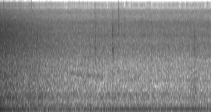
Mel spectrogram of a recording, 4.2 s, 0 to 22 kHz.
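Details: 1963 Chevy pickup V8 with a new carburetor, radiator, hoses and water pump, belts still slightly loose and squeaking; steady fast idle that never drops to a normal low idle, with the carburetor cause not yet found.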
